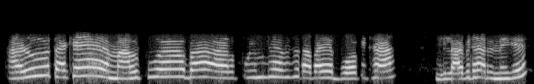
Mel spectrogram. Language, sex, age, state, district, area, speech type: Assamese, female, 30-45, Assam, Dhemaji, rural, conversation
